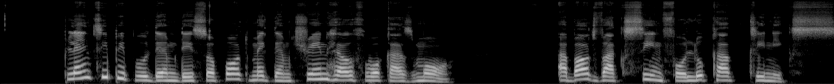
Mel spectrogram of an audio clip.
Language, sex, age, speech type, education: Nigerian Pidgin, female, 30-45, spontaneous, tertiary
